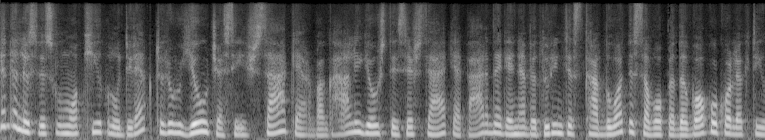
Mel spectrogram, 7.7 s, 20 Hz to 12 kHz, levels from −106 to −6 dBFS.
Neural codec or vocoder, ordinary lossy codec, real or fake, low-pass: codec, 16 kHz in and 24 kHz out, 0.6 kbps, FocalCodec, streaming, 4096 codes; AAC, 64 kbps; fake; 10.8 kHz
